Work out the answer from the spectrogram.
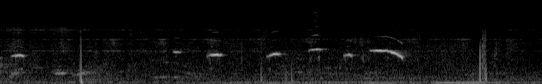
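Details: Young cockatiel learning to sing, giving soft, short whistled notes, some rising and one longer falling slur, spaced irregularly amid light background noise and a couple of sharp clicks.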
